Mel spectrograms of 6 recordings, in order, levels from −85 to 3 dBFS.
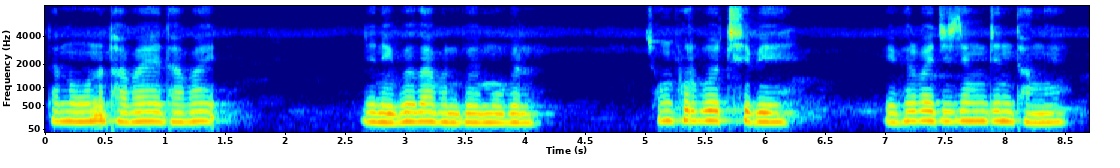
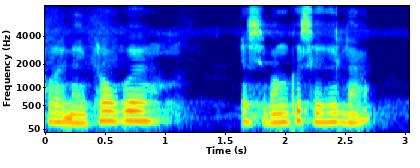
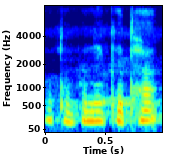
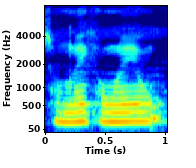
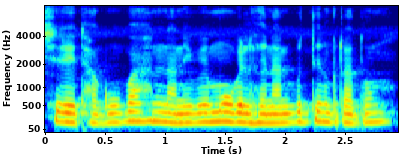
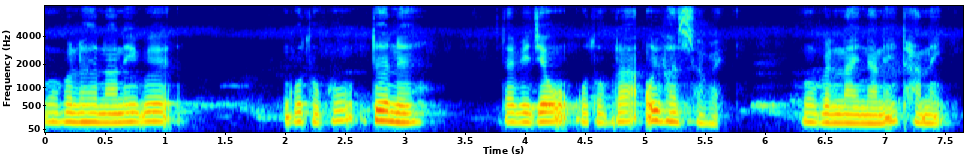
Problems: background sounds at intervals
